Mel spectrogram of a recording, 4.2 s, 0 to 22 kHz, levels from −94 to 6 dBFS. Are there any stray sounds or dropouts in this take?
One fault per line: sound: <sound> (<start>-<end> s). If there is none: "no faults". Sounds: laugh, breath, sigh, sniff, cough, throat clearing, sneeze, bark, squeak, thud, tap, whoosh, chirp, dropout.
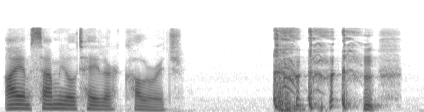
sound: cough (2.7-4.0 s)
